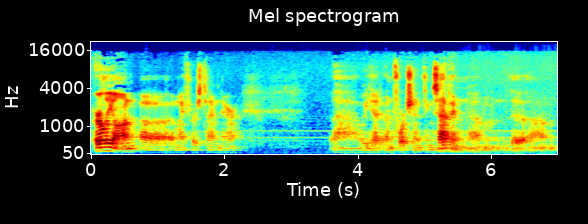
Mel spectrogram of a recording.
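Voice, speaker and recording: A young man with an extremely low voice speaks in a candid interview. He is earnest and reflective but halting, full of restarts. The room sounds echoey, with a faint hum behind him. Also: darkish tone. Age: young adult. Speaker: interview guest, military veteran.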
